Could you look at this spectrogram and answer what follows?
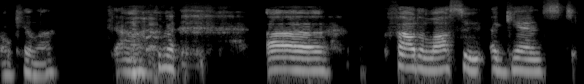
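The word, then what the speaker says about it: Ocilla: uh georgia which is and that's how they pronounce it here okila uh filed a lawsuit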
